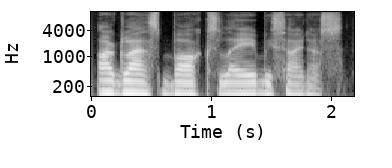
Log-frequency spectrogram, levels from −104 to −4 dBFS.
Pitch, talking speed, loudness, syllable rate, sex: 120 Hz, 165 wpm, -17 LUFS, 4.0 syllables/s, male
